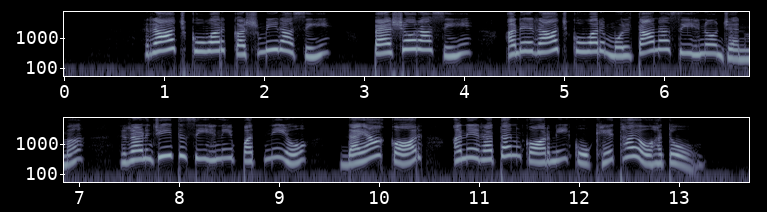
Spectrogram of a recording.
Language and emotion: Gujarati, neutral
